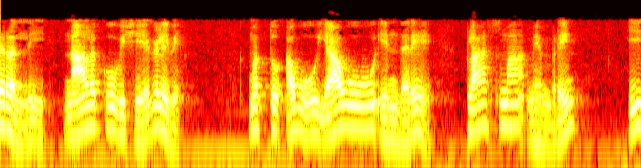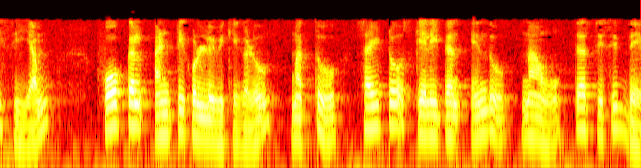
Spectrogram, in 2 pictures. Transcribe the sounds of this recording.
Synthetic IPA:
ɐɾɐlːi | naːlɐkːuʋiʂɐjɐɡɐɭiʋe̞̰ | mɐt̪ːuʔɐʋujaːʋuʋuʔend̪ɐɾe̞plaːsmaːmembɾiŋ | iːsiḛm | pʰoːkɐlɐɳʈikoɭːuʋikɛɡɐɭu | mɐt̪ːusɐjʈoːskeliʈɐne̞nd̪u | naːʋut͡ʃɐɾt͡ʃisid̪ːḛː

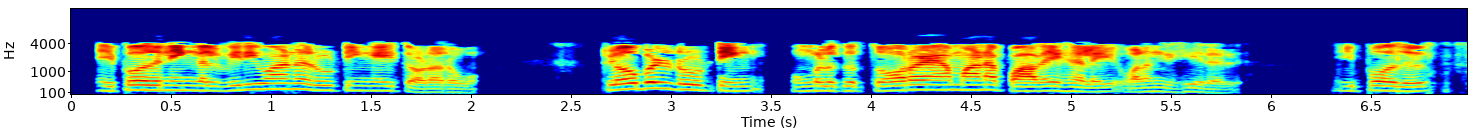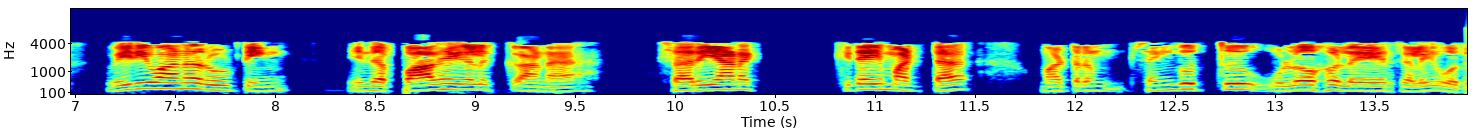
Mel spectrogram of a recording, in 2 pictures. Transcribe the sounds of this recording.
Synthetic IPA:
ɪpːoːðɯniːŋɡɐɭʋɪɾɪʋaːnɐɾuːʈːɪŋɡɐɪt̪ɔɽɐ̰ɾʋɯ̰m | ɡ̥ɭoːbɐlɾuːʈːɪŋʊŋɡɐɭɯkːɯt̪oːɾaːjɐmaːnɐpaːðɐɪɣɐɭɐɪʋɐ̰ɭɐŋɡɯɣɪrɐ̰ðɯ | ɪpːoːðɯ | ʋɪɾɪʋaːnɐɾuːʈːɪŋ | ɪnd̪ɐpːaːðɐɪɣɐɭɯkːaːnɐ | sɐɾɪjaːnɐ | kɪɽɐɪmɐʈːɐ | mɐʈrɯmsɛŋɡɯt̪ːɯʊ̰ɭoːɣɐɭeːjɐɾɣɐɭɐɪɔ̰ð

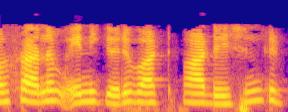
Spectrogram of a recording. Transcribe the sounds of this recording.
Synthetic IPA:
ʋɐsaːnɐmʔɛ̰nːɪkːɪoɾɯpapaːʈeːʂɐnkɪʈː

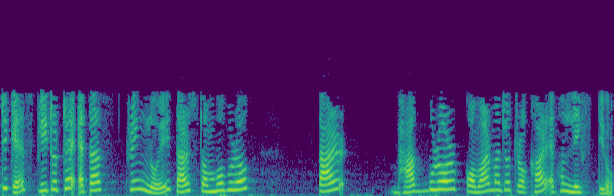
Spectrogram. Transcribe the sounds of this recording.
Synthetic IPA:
ɡotikɛsplitɔtɛʔɛtas | tɹiŋlojtaɹstɔmbʱɔbuɹɔk̚ | taɹ | bʱaɡ̚buɹɔɹkɔmaɹmazɔtɹɔkʰaɹɛ̰kʰɔnliksdiʊ̰̃

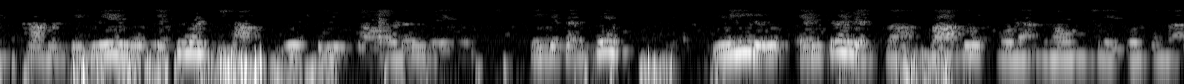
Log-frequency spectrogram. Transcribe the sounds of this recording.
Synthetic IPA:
kaːbɐʈːineːnuʔesuʋɐɳʈʃaːpnukuluk̪aːʋɐɽɐmleːɡuend̪uk̪ɐnʈeː | miːɾueɳʈ̪ɾɐjet̪ːɐbʱaːɡɐmkuːɽaːɡɾɐwɳɖt͡ʃejɐbo̞ːt̪unːaː

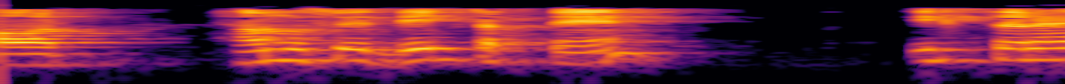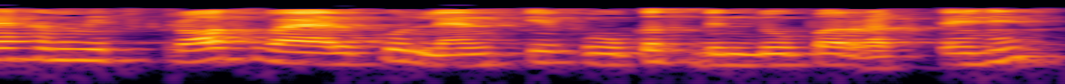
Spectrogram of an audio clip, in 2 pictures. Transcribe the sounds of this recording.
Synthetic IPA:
ɔːɾ | hɐmʊsed̪eːkʰsɐkt̪eɦɛ̃ | ɪst̪ɐɾəɦɦɐmɪskɾɔːsʋaːjəɾkolɛ̃ːnskefoːkəsbɪ̃nd̪ũpɐɾːɐkʰt̪eɦɛ̃ː

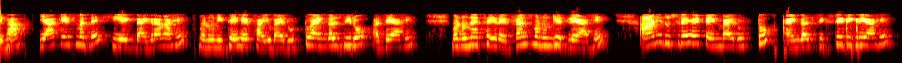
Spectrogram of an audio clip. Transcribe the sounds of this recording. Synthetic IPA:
ĩʋ̤ajakesməd̪ʱːjehiːek̚ɖajɡɾamaɦem̤əɽ̃uːnit̪ʰeɦefajubajɾuʈʈːuɛ̃ŋɡəld͡ziɾoə̰seaɦem̤əɽ̃uːnat͡sɦeɾefɾənsm̤əɽ̃uːnɡʱet̪leaɦe | a̰ɽ̃id̪usɾeɦeʈenbajɾuʈʈːuæ̃ŋɡəlsiksʈiːɖiɡɾiːaɦe

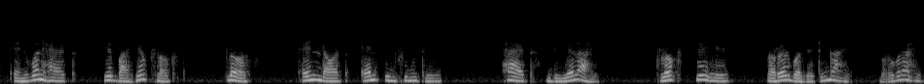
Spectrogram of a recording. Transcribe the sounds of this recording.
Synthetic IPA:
enʋənɦæʈ | hebaɦiəfləks | pləs | eɳɖɔʈɛninfiniʈi | hæʈd̪ijelaɦe | fləkst͡seɦe | səɾəɾbəd͡ʑeʈiŋɡaɦe | bəɾobəɾaɦe

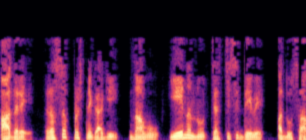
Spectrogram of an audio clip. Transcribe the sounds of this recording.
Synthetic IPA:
aːd̪ɐɾe̞̰ | ɾɐsɐpɾɐʃnɛɡaːɡinaːʋueːnɐnːut͡ʃɐɾt͡ʃisid̪ːeːʋe̞ | ɐd̪usa̰ː

